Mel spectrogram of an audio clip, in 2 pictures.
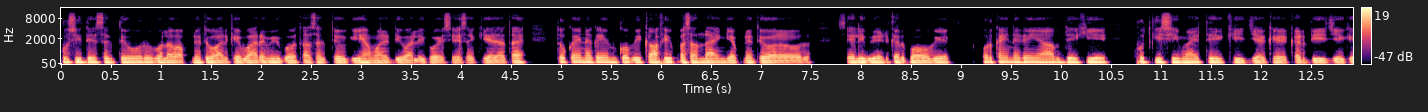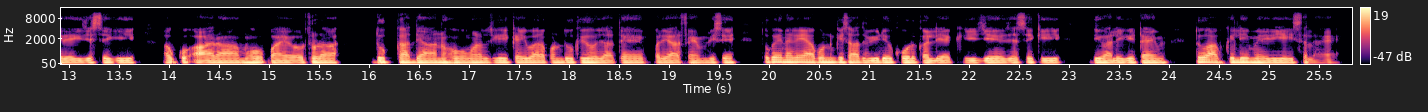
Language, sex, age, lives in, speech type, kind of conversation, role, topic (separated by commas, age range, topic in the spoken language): Hindi, male, 18-19, India, conversation, advice, advisor, मैं त्योहारों के दौरान अक्सर अकेला और अलग-थलग क्यों महसूस करता/करती हूँ?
